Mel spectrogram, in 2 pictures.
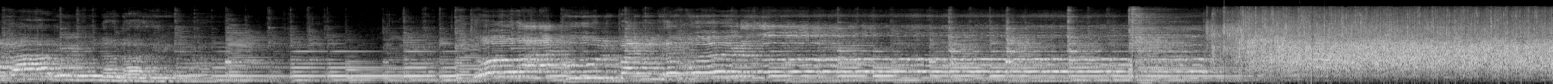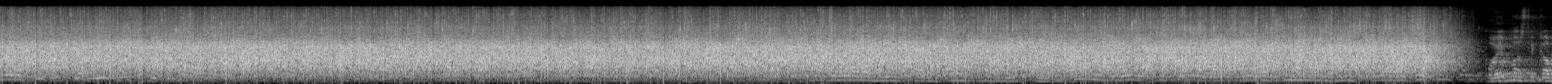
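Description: A man singing with a classical guitar. The song ends about twelve seconds in, and an audience then applauds steadily for the rest of the time.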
